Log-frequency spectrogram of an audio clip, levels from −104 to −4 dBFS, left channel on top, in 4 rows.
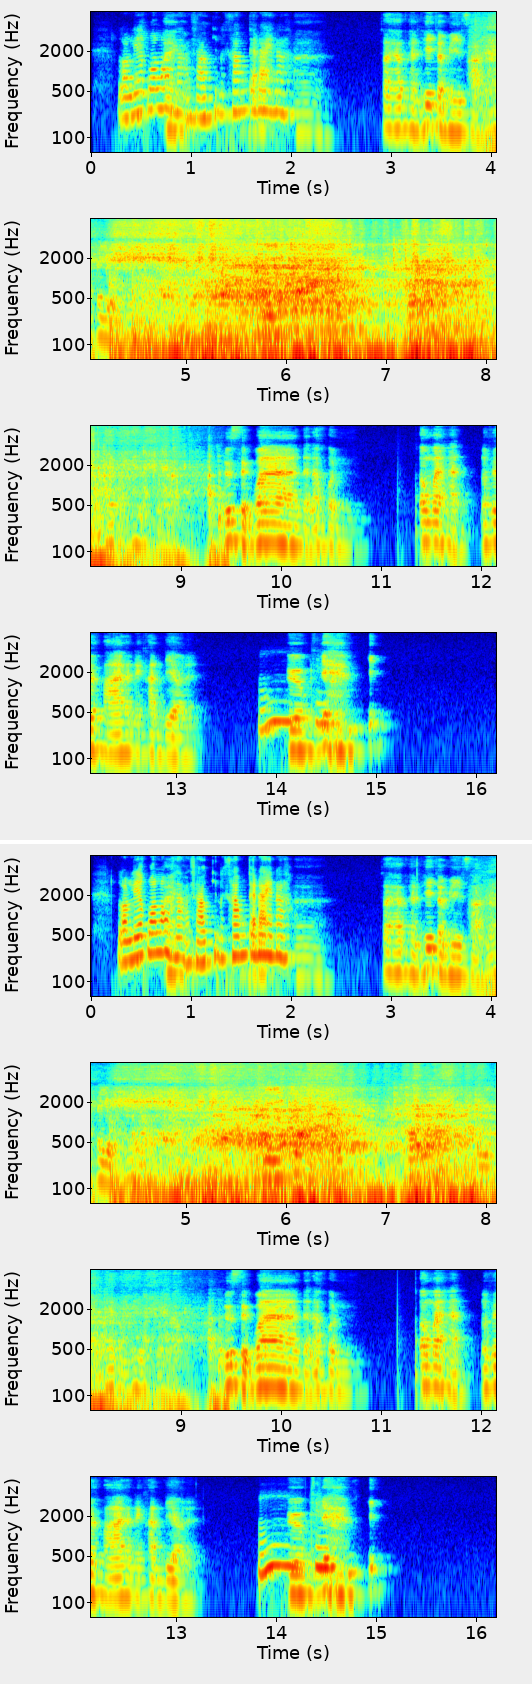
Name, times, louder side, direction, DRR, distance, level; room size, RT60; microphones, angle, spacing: voice 1, 0.3-2.0 13.8-14.6, right 7 dB, 80° right, 0.3 m, -26 dB
voice 2, 2.9-5.0 5.7-6.5 7.2-9.0 9.4-10.8 11.4-13.2 14.1-15.0, right 1 dB, 10° left, 0.5 m, -30 dB
sound 1, 3.8-9.5, left 2 dB, 75° left, 0.5 m, -20 dB
3.3 x 2.5 x 2.2 m
head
